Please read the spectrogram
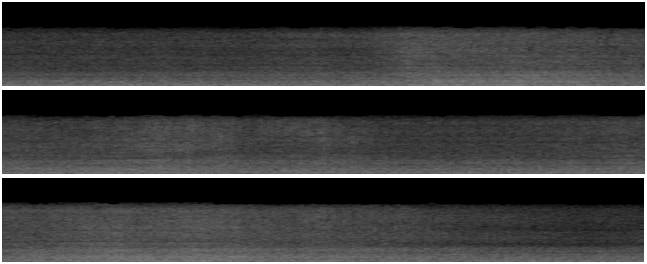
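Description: Sea surf: waves breaking and foamy water rushing through the shallows, a steady wash that swells louder about two to three seconds in and again about eight seconds in.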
